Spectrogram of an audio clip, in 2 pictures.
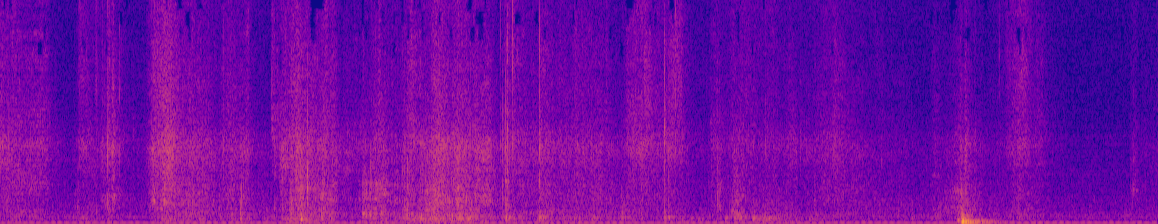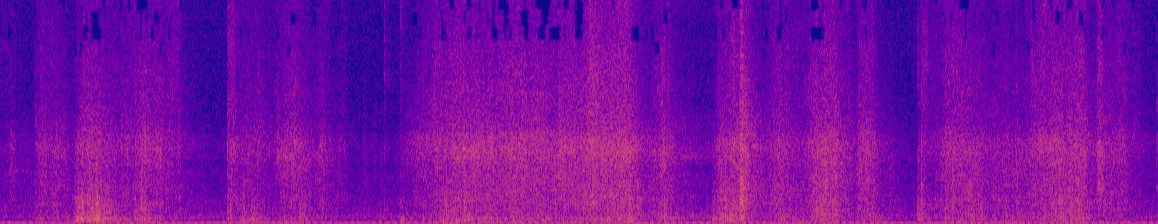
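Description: Thin plastic protective bag crinkling and rustling as it is worked off a curved computer monitor, with one sharp knock about seven seconds in. A steady low hum runs underneath.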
